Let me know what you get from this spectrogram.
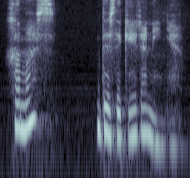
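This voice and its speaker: A mysterious, languid young noblewoman in a gothic radio play. She has a lowish, husky voice and a Castilian accent. Her speech is formal and a little evasive, as if guarding secrets. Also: animated, slow, a little mellow, full character voice. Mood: hesitant. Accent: Castilian Spanish. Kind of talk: radio drama acting.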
